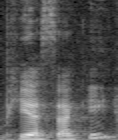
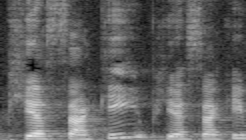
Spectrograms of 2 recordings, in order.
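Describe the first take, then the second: First: The name is said very quickly. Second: The name is said at a slower pace.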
